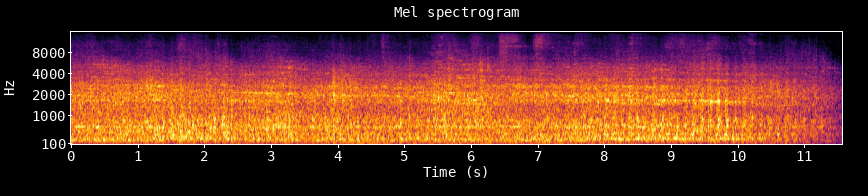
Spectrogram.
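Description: Double-stack intermodal freight train cars rolling past: a steady, loud noise of steel wheels on the rails, fading out near the end.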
